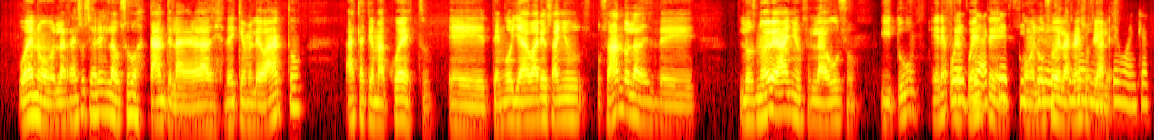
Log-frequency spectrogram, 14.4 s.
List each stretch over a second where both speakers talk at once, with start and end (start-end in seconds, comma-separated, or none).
11.9-13.8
